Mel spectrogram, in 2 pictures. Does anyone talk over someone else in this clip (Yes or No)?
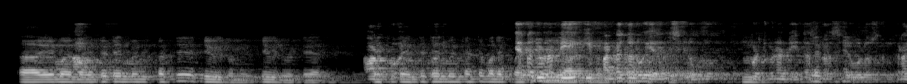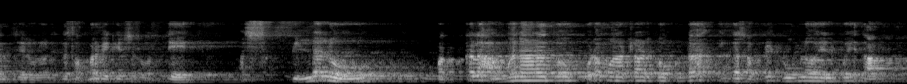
Yes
